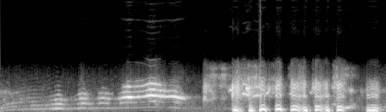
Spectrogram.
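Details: Domestic cat giving a long rising, harmonic meow, then a rapid burst of short choppy yowls, about eight in quick succession.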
